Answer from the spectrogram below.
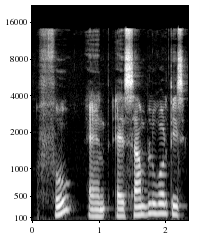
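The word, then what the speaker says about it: Φι: Phi, which is pronounced fou, and a sample word is φίδι, which means snake.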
